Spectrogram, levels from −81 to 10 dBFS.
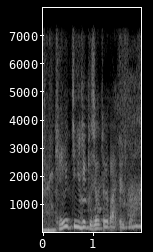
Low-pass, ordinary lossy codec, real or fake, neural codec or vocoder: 7.2 kHz; none; fake; codec, 16 kHz, 2 kbps, FreqCodec, smaller model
